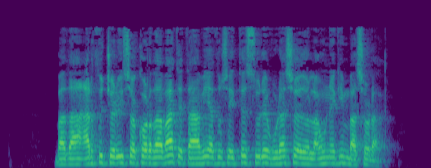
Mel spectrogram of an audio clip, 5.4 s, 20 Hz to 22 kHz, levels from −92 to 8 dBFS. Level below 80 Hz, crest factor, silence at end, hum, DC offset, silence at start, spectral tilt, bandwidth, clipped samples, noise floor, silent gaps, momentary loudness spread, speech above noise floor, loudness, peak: -66 dBFS; 18 dB; 0.6 s; none; under 0.1%; 0.7 s; -5.5 dB/octave; 11.5 kHz; under 0.1%; -85 dBFS; none; 7 LU; 64 dB; -21 LUFS; -2 dBFS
